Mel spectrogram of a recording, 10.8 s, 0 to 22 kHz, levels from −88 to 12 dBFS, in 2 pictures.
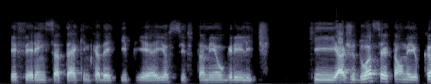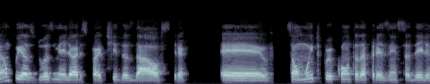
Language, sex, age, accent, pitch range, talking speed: Portuguese, male, 20-39, Brazilian, 110-155 Hz, 180 wpm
